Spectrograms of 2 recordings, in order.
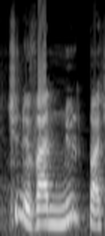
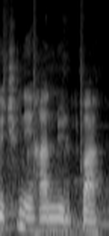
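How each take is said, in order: First: Higher, louder threat; angry shout. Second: Said in the usual way. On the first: Acted. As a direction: bark the threat at her as he grabs her hand. Jonathan grabs Clara's hand, threatens.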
